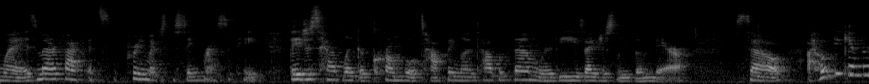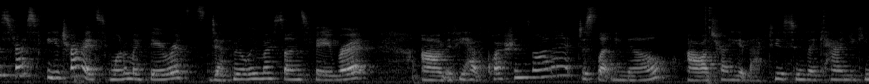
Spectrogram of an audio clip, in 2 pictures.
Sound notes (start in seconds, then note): none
